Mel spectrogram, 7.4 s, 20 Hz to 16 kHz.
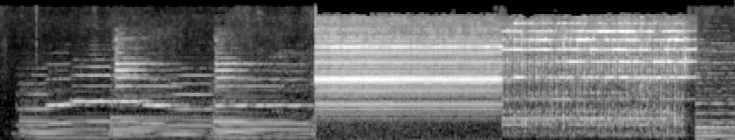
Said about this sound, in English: His alarm is set for 4 o'clock in the morning.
